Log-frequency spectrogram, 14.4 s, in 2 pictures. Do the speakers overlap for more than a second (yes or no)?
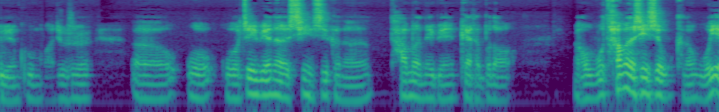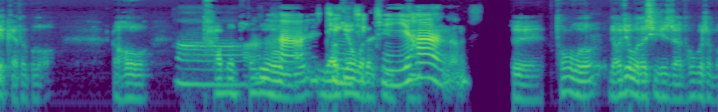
yes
